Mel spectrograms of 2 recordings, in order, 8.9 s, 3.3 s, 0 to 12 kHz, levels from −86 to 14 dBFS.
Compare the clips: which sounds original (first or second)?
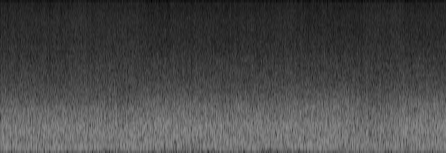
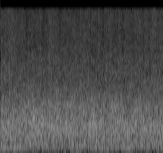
first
